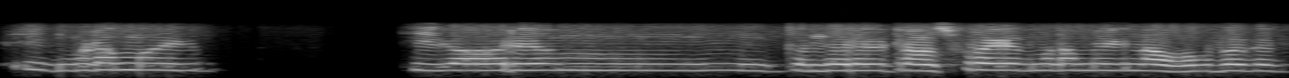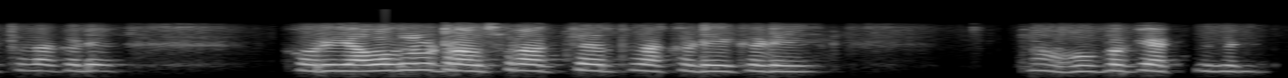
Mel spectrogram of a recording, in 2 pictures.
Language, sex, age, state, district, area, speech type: Kannada, male, 30-45, Karnataka, Bidar, rural, conversation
